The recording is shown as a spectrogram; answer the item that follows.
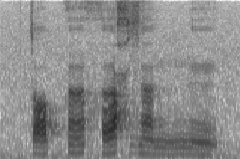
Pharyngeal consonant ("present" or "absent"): present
